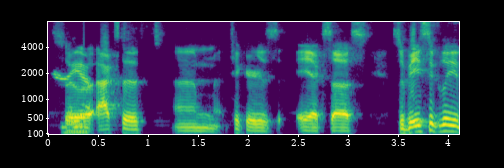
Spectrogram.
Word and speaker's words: AXS: But talk me through Axis. Am I pronouncing that correctly? Yeah, you got it. So Axis, ticker is AXS.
